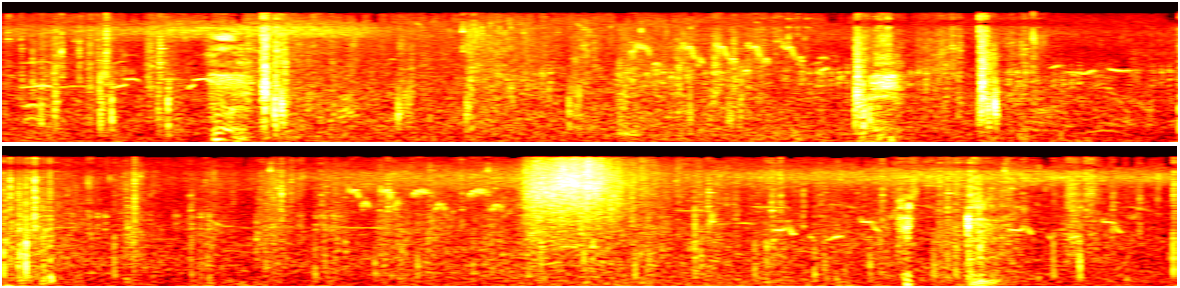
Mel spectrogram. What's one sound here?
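Thuds sound as a man lands from jumps and climbs.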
